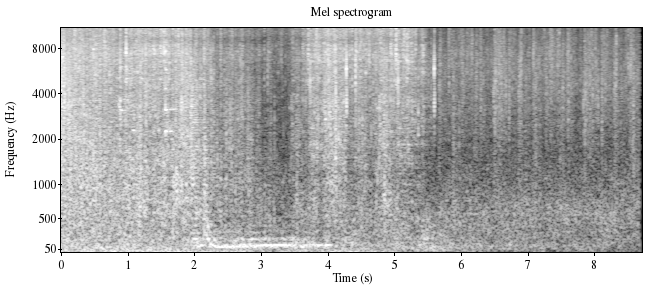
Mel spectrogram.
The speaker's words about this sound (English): Now fire our final missile, please. Perfect shot.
